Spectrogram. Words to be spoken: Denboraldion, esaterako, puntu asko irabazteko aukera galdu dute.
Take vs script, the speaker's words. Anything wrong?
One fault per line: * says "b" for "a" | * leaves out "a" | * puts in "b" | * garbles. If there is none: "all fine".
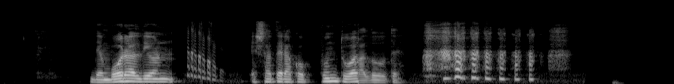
* leaves out "asko irabazteko aukera"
